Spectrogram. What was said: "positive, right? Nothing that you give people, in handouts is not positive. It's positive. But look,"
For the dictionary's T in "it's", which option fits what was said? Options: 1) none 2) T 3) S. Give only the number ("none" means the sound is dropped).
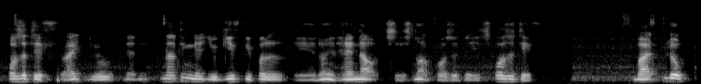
2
